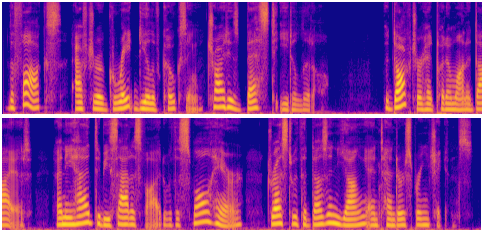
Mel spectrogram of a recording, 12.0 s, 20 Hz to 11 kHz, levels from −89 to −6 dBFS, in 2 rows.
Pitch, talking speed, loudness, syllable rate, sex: 190 Hz, 210 wpm, -20 LUFS, 5.1 syllables/s, female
